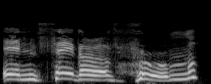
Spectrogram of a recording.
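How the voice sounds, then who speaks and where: Haughty storybook Duchess, acted by a narrator, high-pitched, imperious and cutting. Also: slow pace, darkish tone, no echo, lo-fi sound, natural voice. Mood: icy scorn. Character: imperious, icy, shrieking duchess.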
